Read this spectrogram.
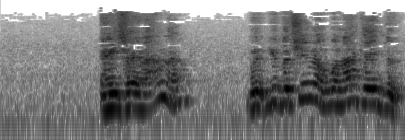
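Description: An older man speaks calmly into a microphone, heard over an online call.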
